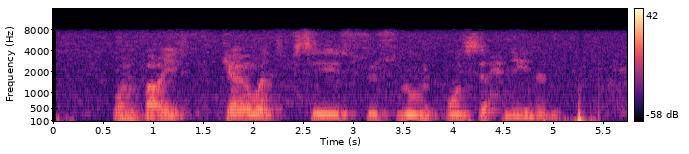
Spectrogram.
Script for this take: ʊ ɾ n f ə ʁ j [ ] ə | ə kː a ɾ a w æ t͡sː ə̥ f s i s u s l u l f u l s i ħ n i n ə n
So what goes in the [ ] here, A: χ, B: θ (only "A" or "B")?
B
